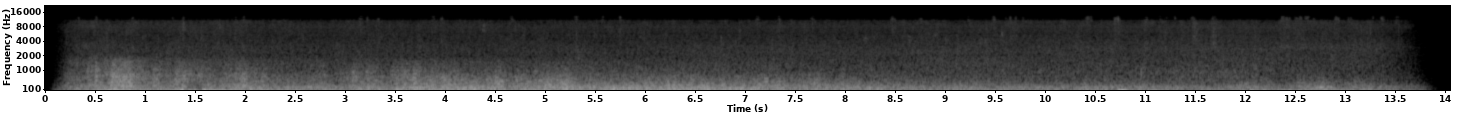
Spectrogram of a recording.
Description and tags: AMBIENT - Rain - Far Away SoftThunder
Distant thunder rumbles softly, quite muffled and unclear
Deep and slow, a very low rumble spreading through the sky.
Deep Crackling, rumbling and rolling
Recorded with Zoom H4 Handy Recorder
weather, crackle, thunder, bass, soft, rumble, deep, nature, outdoors, field-recording, muffled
